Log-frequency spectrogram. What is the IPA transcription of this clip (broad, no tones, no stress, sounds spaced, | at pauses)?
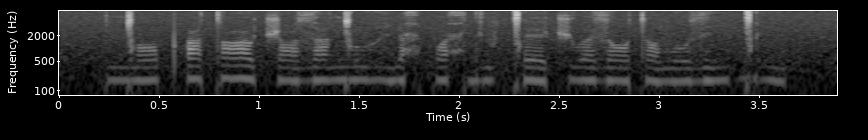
ŋ͡ǀ ɔ pʼ ɛ tˤ w o t͡ʃ ɔ zˤ i ŋ͡ǀ u ɦ i ħ p ɔ ħ d i v ǀ ɛ t͡ʃ u ɐ̯ z ɔ t ɒ v o z i ɡ͡ǀ i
